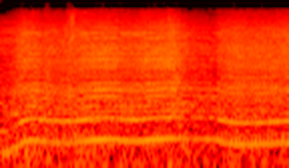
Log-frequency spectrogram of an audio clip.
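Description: A patrol car driving off-road, its engine holding a steady drone with a slight rise in pitch, loud and continuous without talk.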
